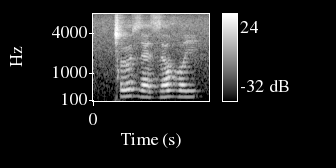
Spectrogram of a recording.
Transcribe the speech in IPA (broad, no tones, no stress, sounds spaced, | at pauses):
ǀ ɵ z ɛ z ə ʁʷ i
